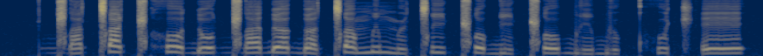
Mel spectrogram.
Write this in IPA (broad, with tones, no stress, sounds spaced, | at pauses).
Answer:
ɡ͡ǁ a˧˥ ǀ a˥ ǁʰ o˥˧ ɗ o˧˥ ɡ͡ǁ a˥ ɗ ɐ˧˥ ɠ ɐ˨˩˦ ǀ ɐ˥˧ m i˥ m ʉ˨˩ ǀ i˥˧ ǁ o˥˧ ɠ i˨˩ ǁ o˧˥ b i˨˩˦ b ʉ˨˩ kʷʰ ɐ˥ t͡ʃʼ e˥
